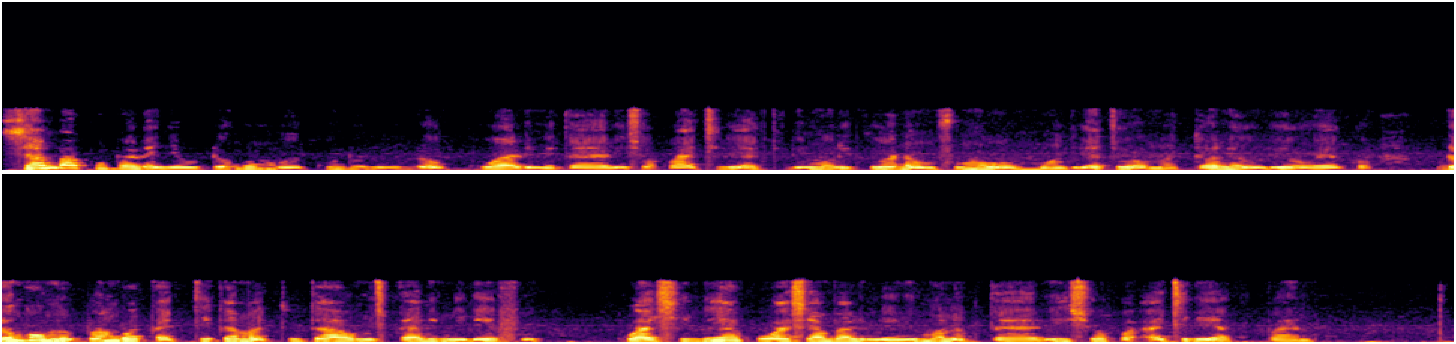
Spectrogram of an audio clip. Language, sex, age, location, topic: Swahili, female, 25-35, Nairobi, agriculture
